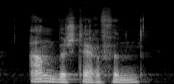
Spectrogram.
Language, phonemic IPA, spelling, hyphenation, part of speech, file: Dutch, /ˈaːn.bəˌstɛr.və(n)/, aanbesterven, aan‧be‧ster‧ven, verb, Nl-aanbesterven.ogg
- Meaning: to be inherited, to be transferred due to death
